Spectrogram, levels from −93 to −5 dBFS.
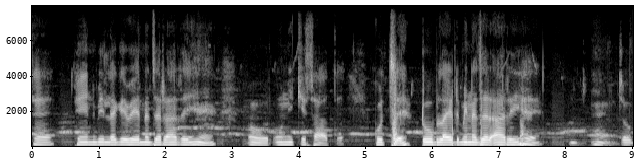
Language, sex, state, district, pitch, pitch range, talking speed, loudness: Hindi, male, Rajasthan, Bikaner, 135 Hz, 130-175 Hz, 145 wpm, -16 LUFS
